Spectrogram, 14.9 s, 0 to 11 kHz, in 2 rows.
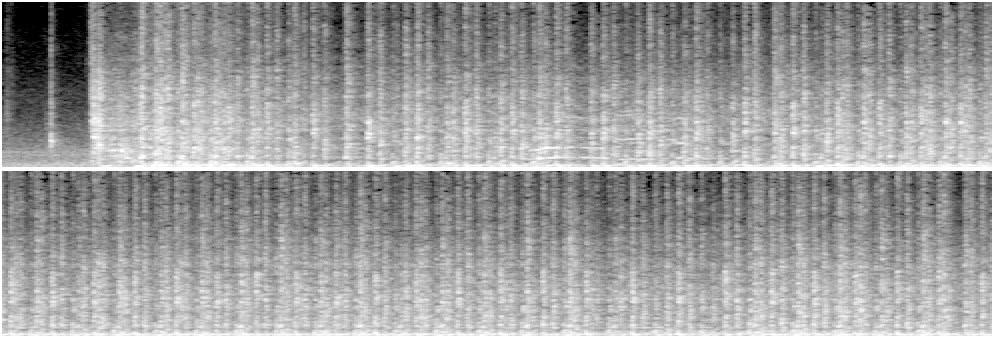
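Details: Cadillac 350 V8 after the battery was recharged: a quick catch and fire, then a lumpy but steady idle with a slight rev and no misses. It starts and runs normally.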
